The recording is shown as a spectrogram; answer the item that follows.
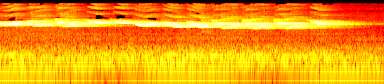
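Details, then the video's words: A chestnut-bellied seed finch (curió) sings a classic-style song: a steady, unbroken run of clear, high whistled notes sliding up and down, with no other sounds. "Curió Clássico"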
